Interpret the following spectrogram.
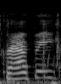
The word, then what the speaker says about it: crappie: saake did I say it right you did crappy crappie Speck white perch sacay whatever you want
